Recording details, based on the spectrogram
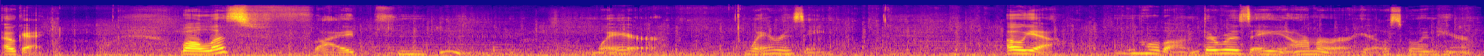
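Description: A woman's voice: on the low side, big pitch swings, slow pace, pauses often, over music. A woman hosting a casual game playthrough, chatty and hesitant as she thinks aloud. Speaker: gaming video host. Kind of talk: casual let's play commentary.

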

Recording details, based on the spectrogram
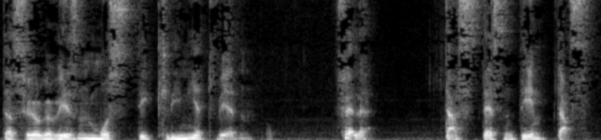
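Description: A man's voice: sits low, expressive, slow, darkish tone, slightly rough, exaggerated voice. A man playing a wry, weary intellectual radio editor in a radio play, with a dry, understated delivery. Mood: matter-of-fact. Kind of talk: German radio play acting.

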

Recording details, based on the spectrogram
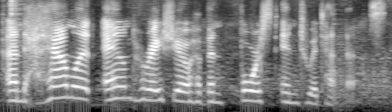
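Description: A woman's voice: on the high side, a little slow, fairly bright tone, low-quality recording. A woman hosting a tabletop game podcast as game master in a playful, theatrical, jokey way.

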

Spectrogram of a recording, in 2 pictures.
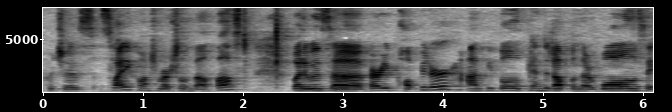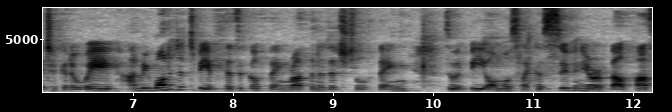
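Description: A woman introducing her work on a conference panel, fluent and steady. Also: fairly low pitch, a little hiss or hum. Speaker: panel speaker, design event founder. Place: conference stage, large hall.

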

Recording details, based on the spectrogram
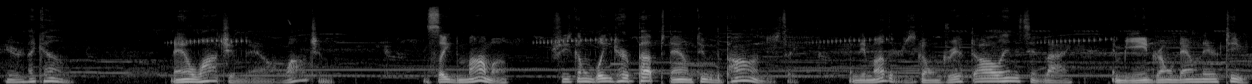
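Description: An actor playing a folksy, earnest frontier guide with a drawling rural Western American accent in a western audio drama. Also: male voice, on the low side, very animated, moderate pace, music in the background. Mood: hushed, explaining.

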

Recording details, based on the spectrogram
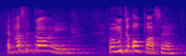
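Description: A woman's voice: high voice, moderate pace, close to an everyday voice. A woman playing a stern, commanding female leader of a robber gang in an amateur radio play.

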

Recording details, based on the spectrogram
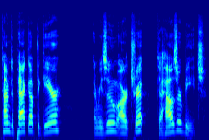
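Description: Clear-voiced man narrating a trip. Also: fairly high pitch, a little slow, fairly bright tone, dry recording, studio quality. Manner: plain-spoken, easygoing storytelling. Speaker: overlanding vlogger. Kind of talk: recorded voice-over narration.

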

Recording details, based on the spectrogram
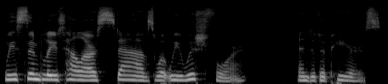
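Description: A woman playing a stately magician in a visual novel, recounting history in a measured, formal, solemn way. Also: medium pitch, mellow, dry recording, studio quality, natural voice. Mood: solemn, proud. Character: stately female magician elder recounting ancient history to lords. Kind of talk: visual novel character acting, storytelling.

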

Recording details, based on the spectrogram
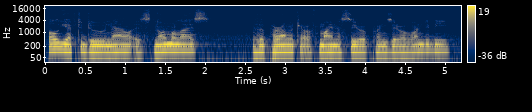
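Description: Man, creaky fry in the voice, scripted how-to narration, tutorial narrator. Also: mid-range voice, little pitch movement, brisk, dark tone.

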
